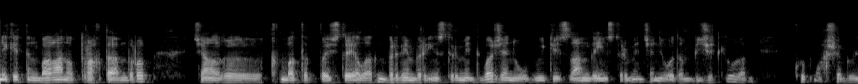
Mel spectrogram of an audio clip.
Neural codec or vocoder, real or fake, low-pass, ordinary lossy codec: codec, 16 kHz, 4.8 kbps, FACodec; fake; none; none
